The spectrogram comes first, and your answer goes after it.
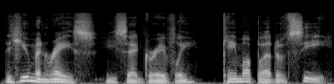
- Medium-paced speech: Yes, average, 195 wpm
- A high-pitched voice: No, low, 105 Hz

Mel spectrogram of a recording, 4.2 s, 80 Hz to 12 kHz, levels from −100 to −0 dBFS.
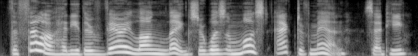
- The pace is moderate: No, fast, 215 wpm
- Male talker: No, female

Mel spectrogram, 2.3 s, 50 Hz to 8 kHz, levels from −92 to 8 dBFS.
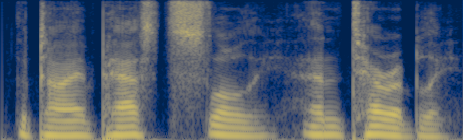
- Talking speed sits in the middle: Yes, average, 155 wpm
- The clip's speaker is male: Yes, male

